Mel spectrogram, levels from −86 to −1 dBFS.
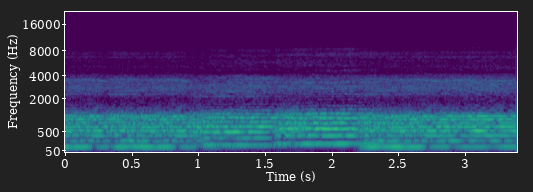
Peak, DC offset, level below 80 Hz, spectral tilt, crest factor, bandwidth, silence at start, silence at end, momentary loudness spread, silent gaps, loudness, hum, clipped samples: -22 dBFS; under 0.1%; -74 dBFS; -7.5 dB/octave; 12 dB; 9.8 kHz; 0 s; 0 s; 3 LU; none; -35 LUFS; none; under 0.1%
